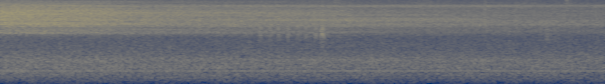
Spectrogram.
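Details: Blackish cicadas in trees near a house rooftop producing a continuous high buzzing hiss, softer and more distant, over a faint steady low hum with a few brief clicks.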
